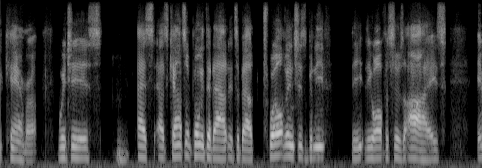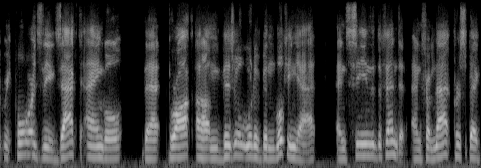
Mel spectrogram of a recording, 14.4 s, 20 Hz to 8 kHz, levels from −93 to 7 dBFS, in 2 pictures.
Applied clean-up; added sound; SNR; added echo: neural diffusion model UNIVERSE++.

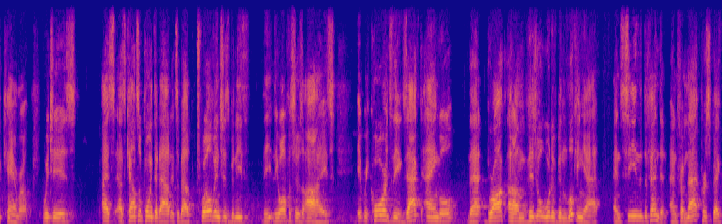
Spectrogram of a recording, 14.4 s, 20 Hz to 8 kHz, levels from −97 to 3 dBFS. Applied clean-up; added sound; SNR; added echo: neural separator model SepFormer DNS4.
